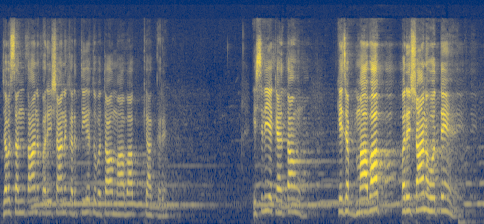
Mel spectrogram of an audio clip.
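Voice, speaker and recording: A man's voice: sits high, moderate pace, pauses often, bright, forceful tone, in a large hall. A man preaching a devotional sermon, telling a scripture story and chanting verses in a sing-song way, with asides to the audience.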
